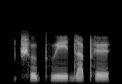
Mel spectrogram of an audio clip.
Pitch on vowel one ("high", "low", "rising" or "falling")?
low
